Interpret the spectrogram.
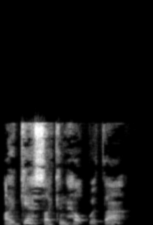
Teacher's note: with a rising pitch at the end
